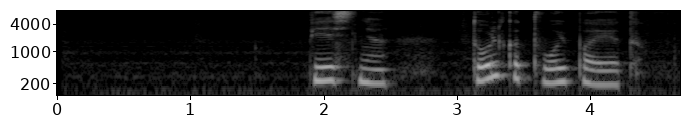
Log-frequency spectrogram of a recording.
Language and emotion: Russian, neutral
